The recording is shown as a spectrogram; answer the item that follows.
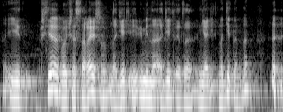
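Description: With ordinary pitch movement and a medium pitch, a man speaks in a somewhat breathy voice. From Central Asia, then Primorye. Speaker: veterans' council chairman, Korean diaspora elder. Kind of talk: interview. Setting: Korean cultural centre.

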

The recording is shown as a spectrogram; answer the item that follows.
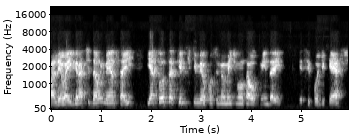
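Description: The speaker uses an ordinary speaking voice at a moderate pace with ordinary pitch variation. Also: man, medium pitch for a man. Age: 30s. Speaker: podcast co-host, recovering addict. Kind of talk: casual podcast chat.

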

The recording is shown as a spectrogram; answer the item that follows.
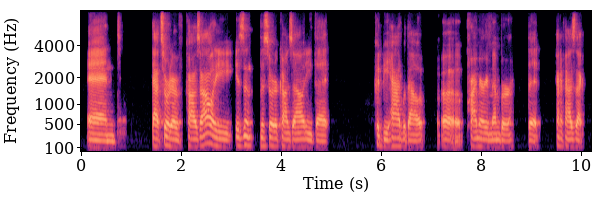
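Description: Speaking at a fairly slow pace with long, frequent pauses, a man comes across in a dry, close sound with no echo. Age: 20s. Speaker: law student. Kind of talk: casual interview.

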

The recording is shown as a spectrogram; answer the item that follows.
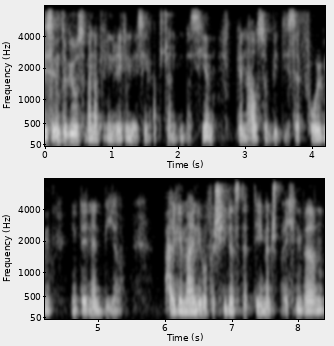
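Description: A man with a very deep, low pitch speaks at a fairly quick pace. His intonation is lively. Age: 30s. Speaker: podcast host, digital agency owner. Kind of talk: solo podcast introduction monologue.

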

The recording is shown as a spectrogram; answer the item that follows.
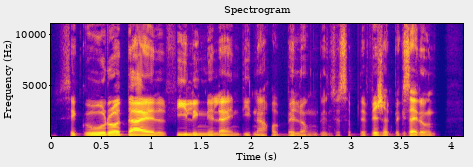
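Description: In a very clean recording with a silent background and a dry, close sound with no echo, a man speaks at a fairly low pitch. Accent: Filipino. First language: Filipino. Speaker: podcast co-host. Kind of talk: casual chat. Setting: sharing one mic at home.

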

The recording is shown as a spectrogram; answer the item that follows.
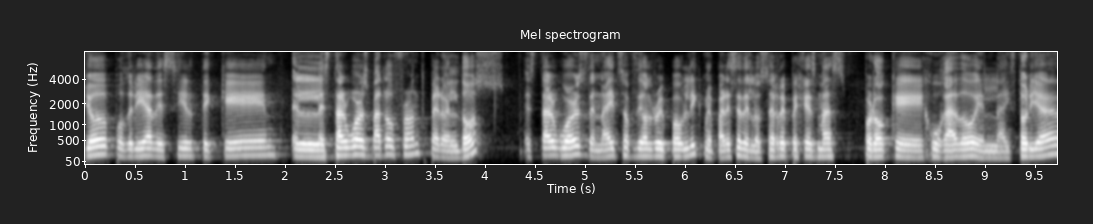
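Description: An unremarkable speaking voice from a man at a fairly high pitch, with fairly even intonation, a fairly slow pace and hardly any pauses. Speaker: podcast co-host. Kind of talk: casual chat.

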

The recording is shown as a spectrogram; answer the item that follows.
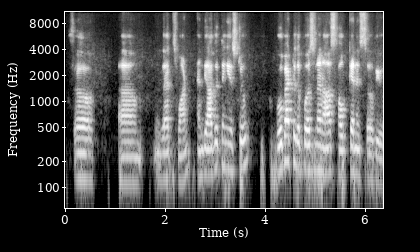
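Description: In a Tamil accent, a man talks at a moderate pace with a fairly high pitch and ordinary pitch variation. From India, Kerala. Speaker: spiritual teacher leading scripture class. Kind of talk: lecture. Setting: video call.

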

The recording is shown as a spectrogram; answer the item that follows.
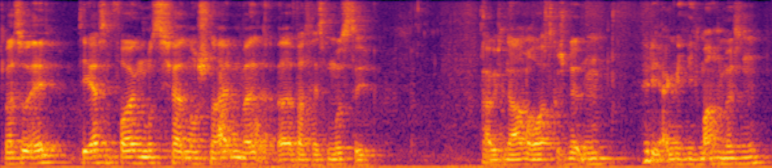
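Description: Over noticeable background noise and audible room echo, a man with a fairly low pitch speaks very fast with very even loudness, ordinary pitch variation and long, frequent pauses. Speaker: podcast host. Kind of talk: casual chat. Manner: stuttering.

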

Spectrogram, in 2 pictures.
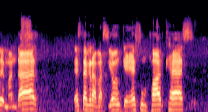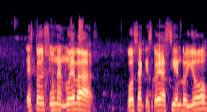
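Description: A man speaks very slowly in a raised, projected voice with a high pitch and ordinary pitch variation. His tone is bright and sharp, and the sound is dry and close with no echo. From Los Angeles, California. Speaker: boxing channel host. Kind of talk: casual chat.

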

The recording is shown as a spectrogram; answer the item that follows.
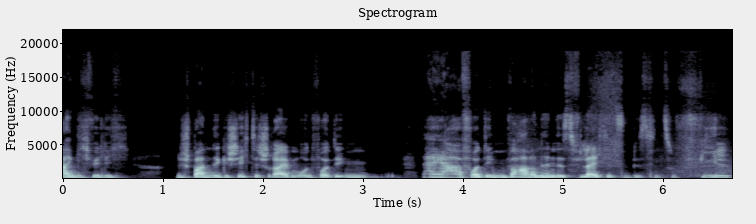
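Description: Using a plain, everyday voice, a woman talks fairly quickly at medium pitch with fairly even intonation and big swings in loudness. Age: 50s. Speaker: children's and young adult author. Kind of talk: casual interview.

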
